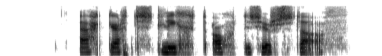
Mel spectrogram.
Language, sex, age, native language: Icelandic, female, 9, Icelandic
